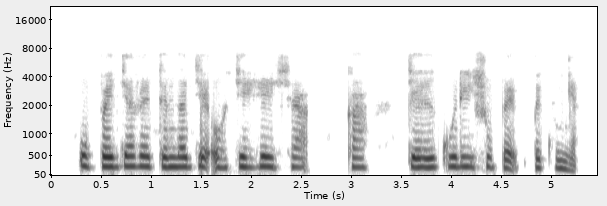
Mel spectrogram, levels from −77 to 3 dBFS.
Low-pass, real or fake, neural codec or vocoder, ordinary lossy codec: 7.2 kHz; fake; vocoder, 22.05 kHz, 80 mel bands, Vocos; Opus, 32 kbps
